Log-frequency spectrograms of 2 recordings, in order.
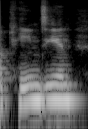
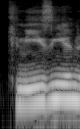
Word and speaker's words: Keynesian: Keynesian, that's how you say it. Um, you probably pronounce it as Kynesian or something when you look at it.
